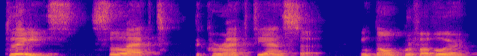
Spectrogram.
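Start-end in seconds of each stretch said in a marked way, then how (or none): 0.1-3.2 slow, careful English reading; slow read-aloud. Shown as a demonstration. Teacher reading the sentence slowly. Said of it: "Vou ler pra vocês".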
